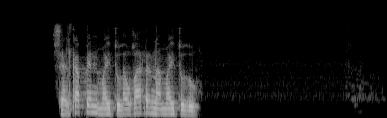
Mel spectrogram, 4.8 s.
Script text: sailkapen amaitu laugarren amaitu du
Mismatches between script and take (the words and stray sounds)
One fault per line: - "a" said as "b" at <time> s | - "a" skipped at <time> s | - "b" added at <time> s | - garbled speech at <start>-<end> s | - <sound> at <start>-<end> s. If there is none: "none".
none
